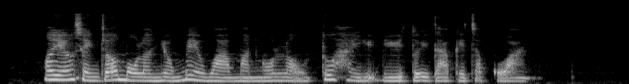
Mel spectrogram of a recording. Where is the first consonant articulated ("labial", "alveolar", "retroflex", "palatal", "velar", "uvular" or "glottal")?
velar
